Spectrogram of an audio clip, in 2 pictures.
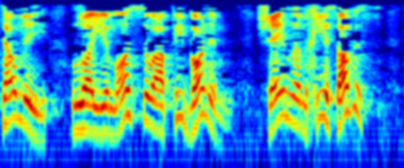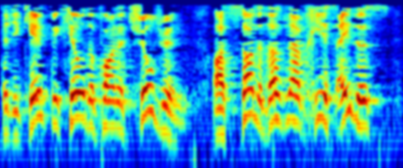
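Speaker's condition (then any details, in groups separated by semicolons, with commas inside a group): No condition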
